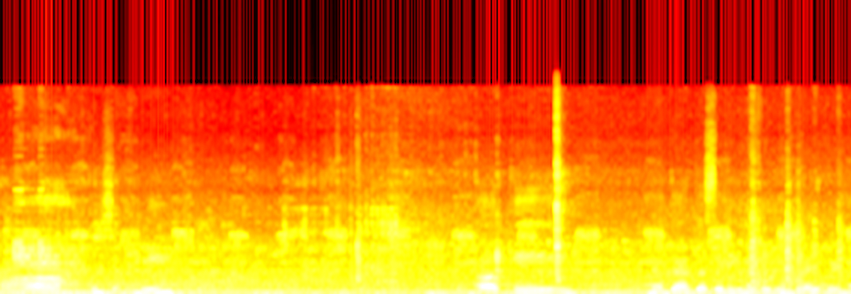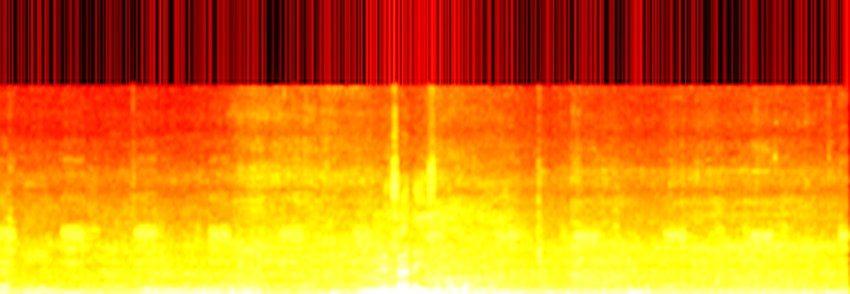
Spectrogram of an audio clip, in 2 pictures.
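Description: A motorcycle engine idles steadily.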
